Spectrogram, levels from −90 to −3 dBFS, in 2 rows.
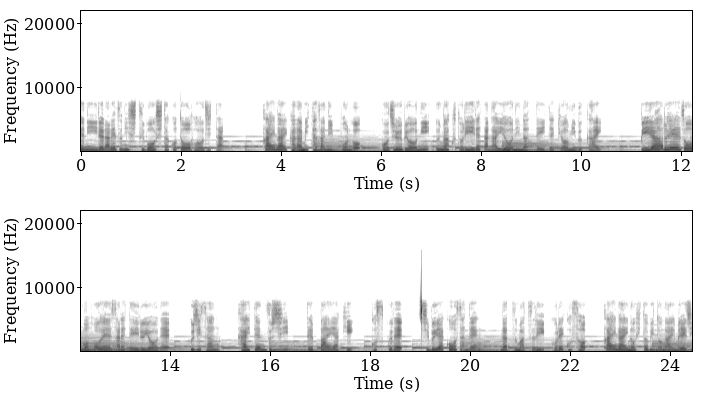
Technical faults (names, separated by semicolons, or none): none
